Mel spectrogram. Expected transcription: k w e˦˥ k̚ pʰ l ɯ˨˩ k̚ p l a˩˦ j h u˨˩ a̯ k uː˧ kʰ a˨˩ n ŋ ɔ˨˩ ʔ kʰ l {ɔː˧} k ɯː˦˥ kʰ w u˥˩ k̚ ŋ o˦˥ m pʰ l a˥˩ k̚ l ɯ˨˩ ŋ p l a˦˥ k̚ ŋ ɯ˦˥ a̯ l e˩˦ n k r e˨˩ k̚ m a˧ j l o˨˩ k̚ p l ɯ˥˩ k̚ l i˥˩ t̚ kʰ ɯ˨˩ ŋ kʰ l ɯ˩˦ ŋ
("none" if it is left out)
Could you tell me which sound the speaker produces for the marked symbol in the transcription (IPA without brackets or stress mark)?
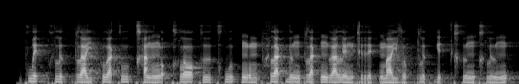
ɔː˧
